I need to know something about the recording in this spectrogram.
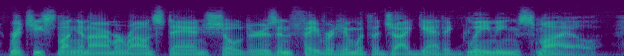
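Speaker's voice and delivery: ordinary delivery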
